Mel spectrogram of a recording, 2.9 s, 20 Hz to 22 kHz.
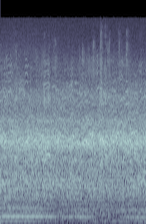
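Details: Short burst of a migrating snow goose flock taking wing at Montezuma, New York, March 2022; dense yelping honks pour together into one noisy chorus over a low steady tone.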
